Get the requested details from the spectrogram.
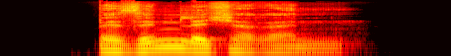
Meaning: inflection of besinnlich: 1. strong genitive masculine/neuter singular comparative degree 2. weak/mixed genitive/dative all-gender singular comparative degree
- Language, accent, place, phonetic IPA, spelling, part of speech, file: German, Germany, Berlin, [bəˈzɪnlɪçəʁən], besinnlicheren, adjective, De-besinnlicheren.ogg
